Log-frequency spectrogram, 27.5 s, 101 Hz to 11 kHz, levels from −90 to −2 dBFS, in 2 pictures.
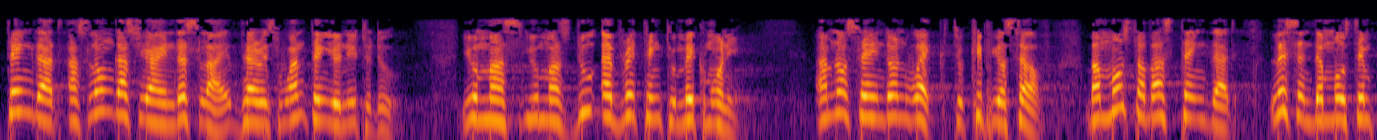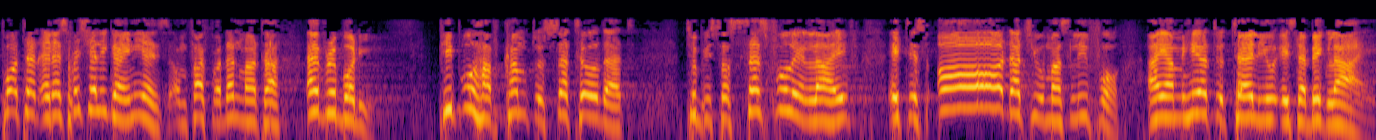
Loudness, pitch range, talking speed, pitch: -21 LUFS, 195-235 Hz, 180 wpm, 210 Hz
